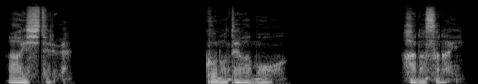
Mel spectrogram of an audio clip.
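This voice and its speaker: Casting: young male game idol, low husky voice, restrained, earnest, blunt, easily embarrassed. Very dry sound. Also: little pitch movement, takes it slowly, sharp tone, dry recording, heavily acted. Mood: solemn, tender. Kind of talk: Japanese mobile game voice acting.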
